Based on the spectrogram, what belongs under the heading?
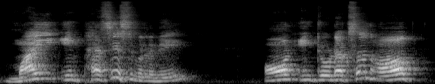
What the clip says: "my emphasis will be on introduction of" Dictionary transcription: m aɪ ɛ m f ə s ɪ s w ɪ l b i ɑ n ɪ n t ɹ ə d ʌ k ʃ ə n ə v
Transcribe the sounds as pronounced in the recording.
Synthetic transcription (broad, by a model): m aɪ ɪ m p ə s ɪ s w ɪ l b i ɑ n ɪ n t ɹ ə d ʌ k ʃ ə n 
